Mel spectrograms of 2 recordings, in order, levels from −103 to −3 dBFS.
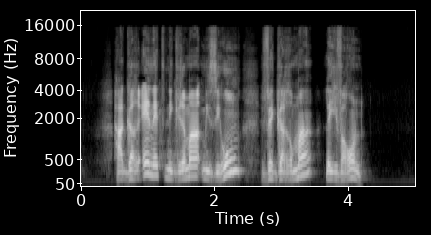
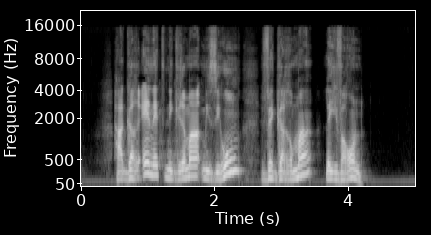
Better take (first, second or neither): second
